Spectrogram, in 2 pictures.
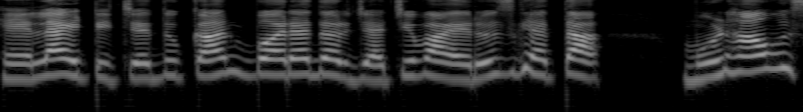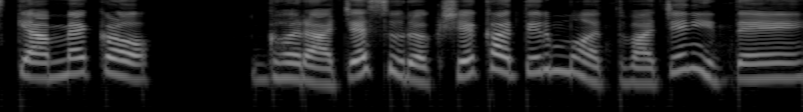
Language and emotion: Goan Konkani, happy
